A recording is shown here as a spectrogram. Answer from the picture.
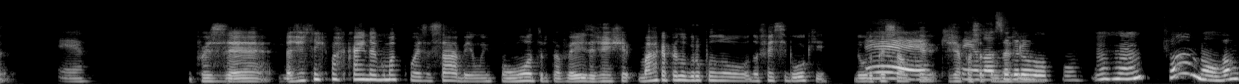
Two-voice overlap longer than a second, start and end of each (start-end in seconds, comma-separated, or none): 8.6-10.5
